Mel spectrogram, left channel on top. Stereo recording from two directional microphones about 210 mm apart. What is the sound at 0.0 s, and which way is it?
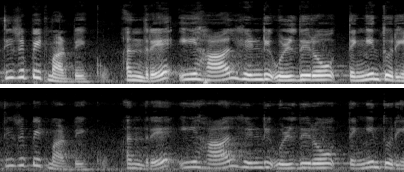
A woman's voice, 40° left (ahead or behind).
